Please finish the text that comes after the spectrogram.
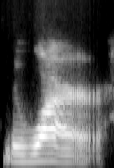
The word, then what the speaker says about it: LUVOIR: a working title and it's not french make sure you say it like a pirate luar so and i was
